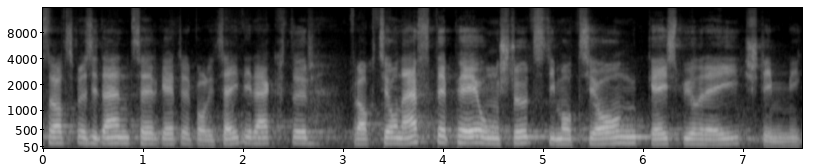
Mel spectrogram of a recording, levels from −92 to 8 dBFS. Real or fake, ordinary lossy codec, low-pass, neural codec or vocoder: real; Opus, 24 kbps; 14.4 kHz; none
